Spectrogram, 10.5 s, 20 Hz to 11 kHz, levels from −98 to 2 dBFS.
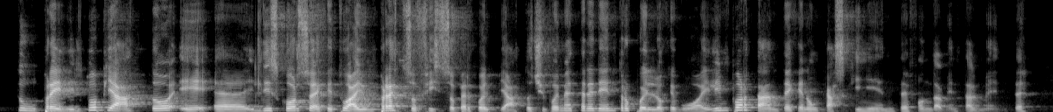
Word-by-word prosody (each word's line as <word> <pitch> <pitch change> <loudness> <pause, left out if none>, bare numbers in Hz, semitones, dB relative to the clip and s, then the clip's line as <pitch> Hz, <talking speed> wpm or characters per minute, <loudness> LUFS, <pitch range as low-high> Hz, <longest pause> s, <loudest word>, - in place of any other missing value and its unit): tu 210 -5 -6
prendi 180 -4 +5
il 160 0 -9
tuo 255 +5 +1
piatto 170 -2 +3
e, 170 -2 -2
ehm, 150 -2 0
il 165 - -8
discorso 200 0 0
è 155 - +2
che 175 - -3
tu - - -3
hai 160 -1 +9
un 155 +1 -6
prezzo 210 0 +4
fisso 175 -1 -7
per 150 0 -3
quel 155 0 -2
piatto, 155 0 -4
ci 160 - -8
puoi 175 +3 -2
mettere 190 +2 -2
dentro 200 +2 -3
quello 155 -4 -1
che 155 0 -7
vuoi, 140 +1 -7
l'importante 215 -6 0
è - - -8
che 175 - -6
non 155 0 -6
caschi 150 - -6
niente, 130 0 -11
fondamentalmente. 135 +1 -12
165 Hz, 190 wpm, -24 LUFS, 150-200 Hz, -, hai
